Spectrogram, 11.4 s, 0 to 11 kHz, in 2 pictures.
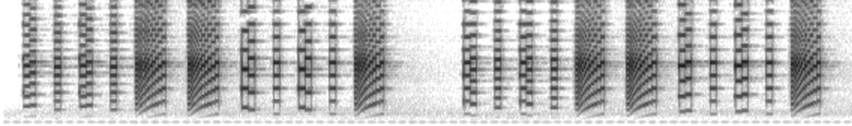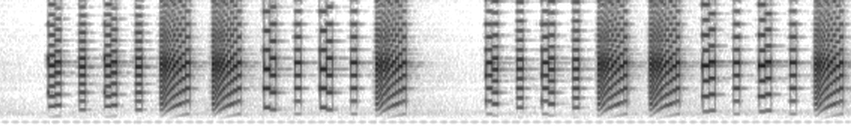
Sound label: nokia mobile ringtone 1100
